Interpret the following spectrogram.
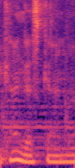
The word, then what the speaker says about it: Kangaskhan: I mean, the H is after the K, so I've always been pronouncing it wrong.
